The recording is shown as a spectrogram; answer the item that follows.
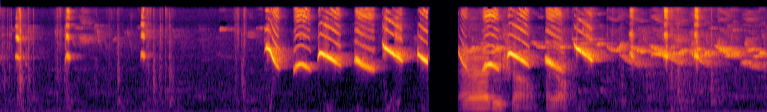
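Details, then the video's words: Green-winged saltator sings loud, rich whistled notes that slur downward, about one a second, after a few faint chips; a man's voice briefly overlaps. "TODO TRINCA FERRO CANTA COM ESSE TRINCA"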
